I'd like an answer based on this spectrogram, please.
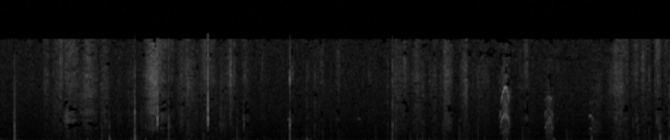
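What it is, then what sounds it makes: Soft vinyl toy horse. Fingertips and nails tap and scratch the belly and sides of a small yellow soft-vinyl Rody horse toy, likely hollow, held in the hand with a pin microphone on top. Quiet, dull low thumps mix with short, dry, bright scratchy clicks over a steady deep low rumble. Each tap dies away almost at once.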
